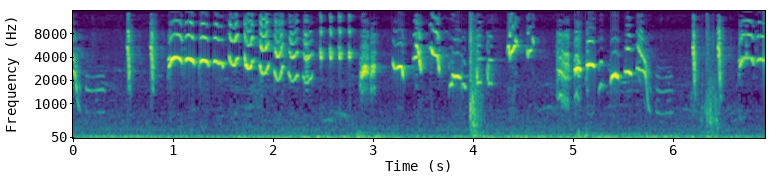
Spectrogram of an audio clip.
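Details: Loud 'gacor ngeplong' oriental magpie-robin song played to provoke lazy kacer into answering: a steady whistled trill with wavering notes, then a varied mix of sharp clicks, rising slurs and bright phrases.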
